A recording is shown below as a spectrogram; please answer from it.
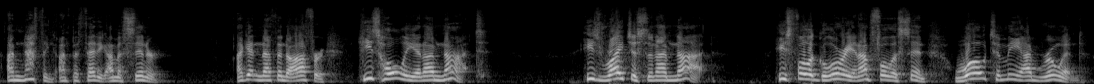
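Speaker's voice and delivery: high, loud, pleading cry of unworthiness; anguished confession. Acted. Pastor voicing Isaiah's despair to the church, high and loud. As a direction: pour out the despair of a ruined man.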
